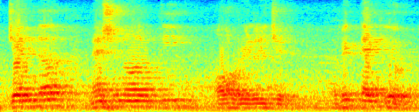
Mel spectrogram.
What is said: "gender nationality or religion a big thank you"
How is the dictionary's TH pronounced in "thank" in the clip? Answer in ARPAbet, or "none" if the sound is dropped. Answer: T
